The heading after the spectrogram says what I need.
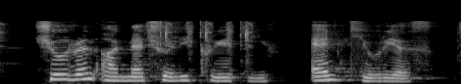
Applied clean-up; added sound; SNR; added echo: classical method WPE with log-MMSE.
